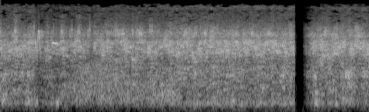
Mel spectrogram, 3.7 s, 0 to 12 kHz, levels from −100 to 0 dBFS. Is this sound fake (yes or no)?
yes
